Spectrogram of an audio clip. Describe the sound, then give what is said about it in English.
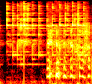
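A bright, metallic bell rings loudly with shimmering high overtones, struck repeatedly in quick succession to mark donors calling in; partway through, voices join in and talk over the continued ringing. “So, oh yeah, you want, well, we got to get a little closer to ring the bell.”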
